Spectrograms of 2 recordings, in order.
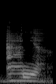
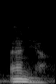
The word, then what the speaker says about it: Anya: the language pretty quickly in america people find it very hard to say my name it's anya anya and yeah yeah i'd say like aneurysm i'm trying to find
